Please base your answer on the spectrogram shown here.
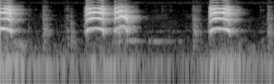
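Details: Untrained, wild-caught brown-throated sunbird used as a lure to stir silent birds into calling: a harsh chirp, then a quick doubled note, then another chirp, each sharp, arched and rasping, over a faint indoor hum.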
